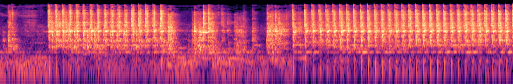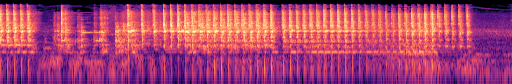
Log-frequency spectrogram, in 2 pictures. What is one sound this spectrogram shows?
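A hydraulic breaker hammers rapidly against rock.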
